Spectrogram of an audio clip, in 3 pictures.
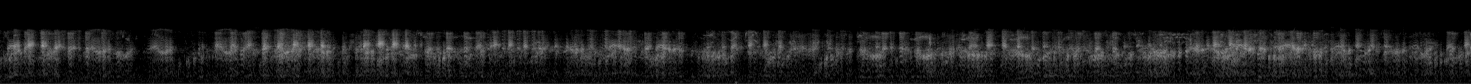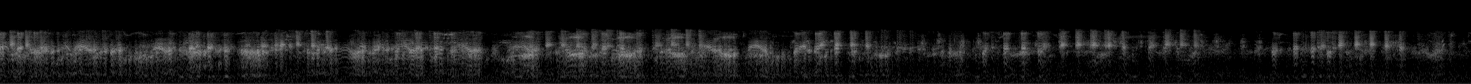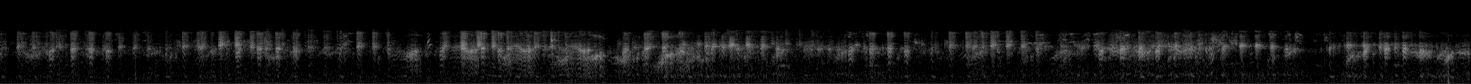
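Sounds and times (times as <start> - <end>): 
dense frog chorus croaking: 0.0 - 44.1.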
